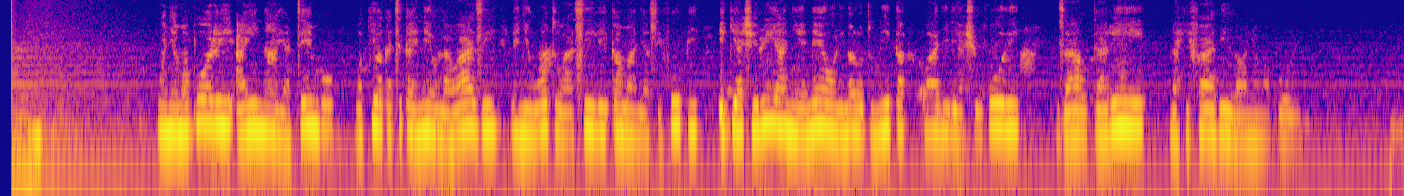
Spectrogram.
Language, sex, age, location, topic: Swahili, female, 18-24, Dar es Salaam, agriculture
